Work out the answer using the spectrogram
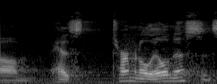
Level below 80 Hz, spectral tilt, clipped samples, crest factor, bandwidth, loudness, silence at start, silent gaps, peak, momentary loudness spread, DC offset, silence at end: -60 dBFS; -3 dB/octave; under 0.1%; 18 dB; 19.5 kHz; -31 LUFS; 0 s; none; -14 dBFS; 14 LU; under 0.1%; 0 s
